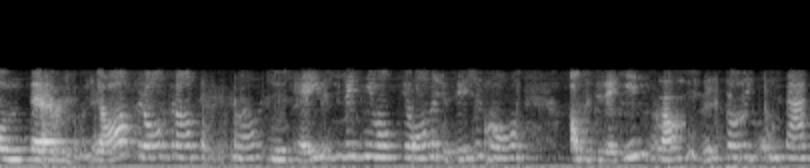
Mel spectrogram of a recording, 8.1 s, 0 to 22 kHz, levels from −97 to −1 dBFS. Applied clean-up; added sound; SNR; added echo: neural separator model SepFormer DNS4.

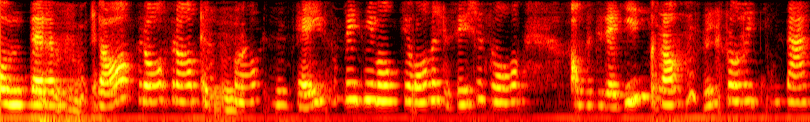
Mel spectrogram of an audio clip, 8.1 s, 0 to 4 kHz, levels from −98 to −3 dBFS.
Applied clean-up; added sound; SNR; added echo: neural mask model DeepFilterNet 3.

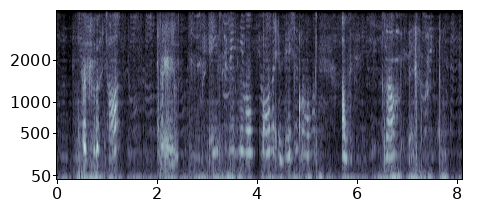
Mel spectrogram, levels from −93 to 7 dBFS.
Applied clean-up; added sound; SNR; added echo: neural separator model SepFormer WHAMR!.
